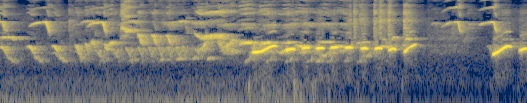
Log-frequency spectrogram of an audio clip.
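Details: Song of a white-rumped shama: a fast jumble of chirped and slurred notes, then a loud run of evenly spaced clear whistles ending in a rising whistle.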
